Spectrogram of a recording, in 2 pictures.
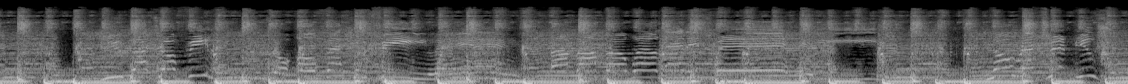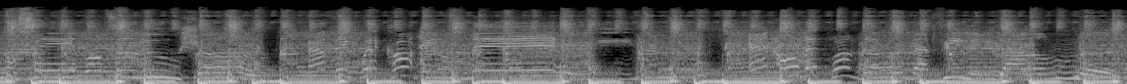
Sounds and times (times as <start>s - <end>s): Funk: 0.0s - 22.5s.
